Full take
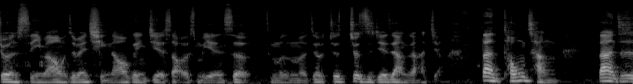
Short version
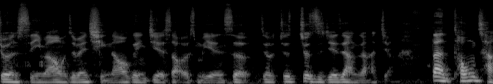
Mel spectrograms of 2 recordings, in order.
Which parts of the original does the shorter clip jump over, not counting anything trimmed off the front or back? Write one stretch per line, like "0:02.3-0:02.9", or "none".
0:02.6-0:03.1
